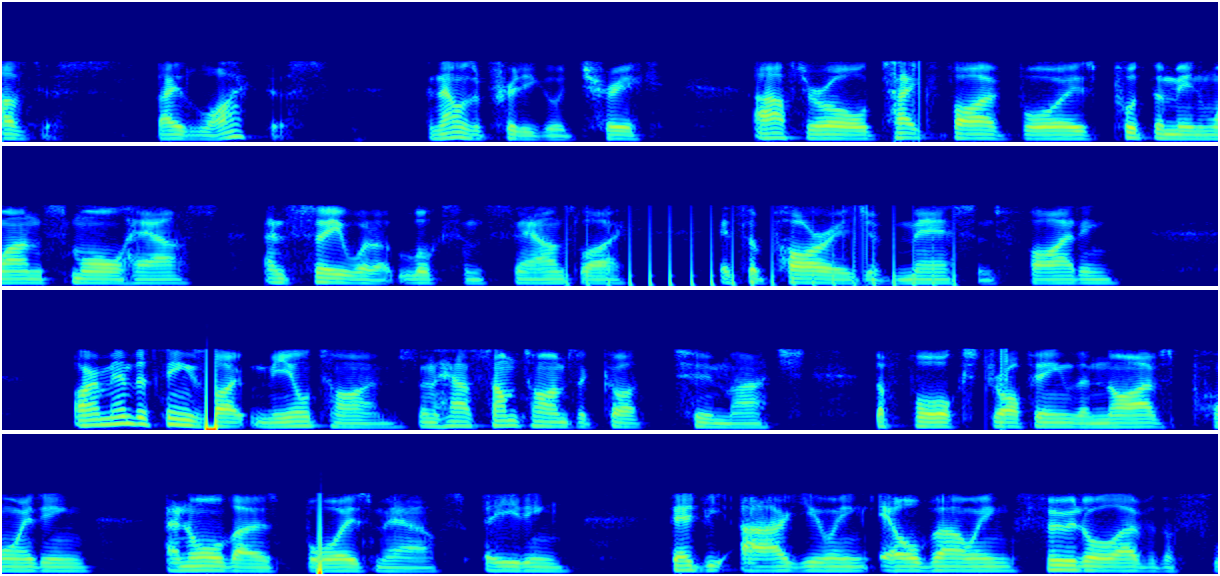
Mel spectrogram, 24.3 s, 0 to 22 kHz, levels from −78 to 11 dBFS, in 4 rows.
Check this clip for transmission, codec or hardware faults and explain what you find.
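The speech has three kinds of fault: line bit errors, a click train, and full-scale invalid-number blocks.

Bit errors on a digital phone line occur at 4.44–4.58 s, 10.28–10.40 s and 16.97–17.18 s. Flipped bits corrupt single A-law samples, and the hits on sign or high bits give short bursts of sharp crackle.

A train of clicks runs from 8.90 to 10.85 s, between "what it looks and" and "and fighting". About twenty evenly spaced pulses, 9.8 per second, tick roughly 10 dB above the speech, likely from electrical interference or a struggling interface.

Invalid numbers at full scale hit at 13.18–13.22 s, after "I remember things", and at 19.82 s, after "pointing and all those". A calculation produced infinite values that pinned whole blocks to full scale. The 46 ms block, which fits 2048 samples, gives a loud pop at each end with silence between. The 12 ms block, fitting 512 samples, is a single bang.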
